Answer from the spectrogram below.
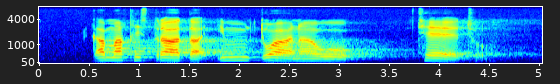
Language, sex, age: South Ndebele, male, 22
